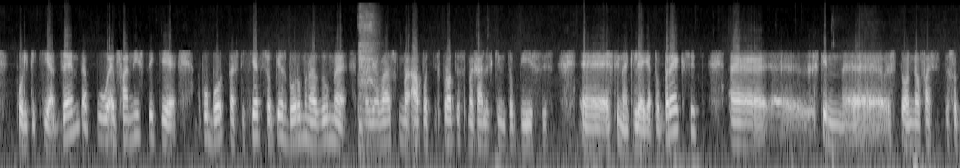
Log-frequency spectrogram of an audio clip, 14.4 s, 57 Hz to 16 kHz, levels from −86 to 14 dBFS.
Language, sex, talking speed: Greek, male, 105 wpm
